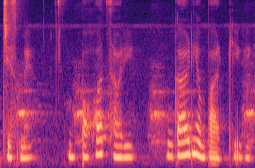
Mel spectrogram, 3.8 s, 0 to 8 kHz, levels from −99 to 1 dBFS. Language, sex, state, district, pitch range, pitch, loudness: Hindi, female, Himachal Pradesh, Shimla, 195-230 Hz, 205 Hz, -16 LUFS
